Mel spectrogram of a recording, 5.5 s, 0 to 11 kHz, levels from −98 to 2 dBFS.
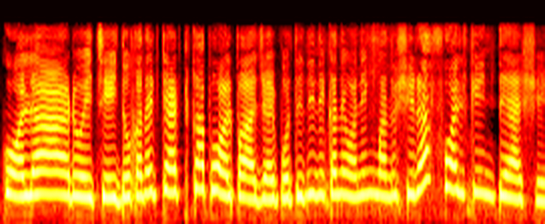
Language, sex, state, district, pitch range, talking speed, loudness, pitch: Bengali, female, West Bengal, Jalpaiguri, 290-340 Hz, 165 wpm, -11 LUFS, 315 Hz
